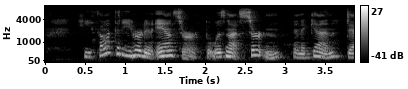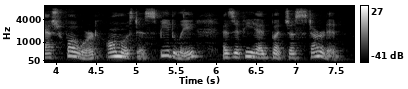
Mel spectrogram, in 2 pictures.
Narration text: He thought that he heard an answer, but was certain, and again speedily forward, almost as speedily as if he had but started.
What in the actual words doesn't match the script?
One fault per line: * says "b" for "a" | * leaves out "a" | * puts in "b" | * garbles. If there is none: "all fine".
* puts in "not"
* says "dashed" for "speedily"
* puts in "just"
